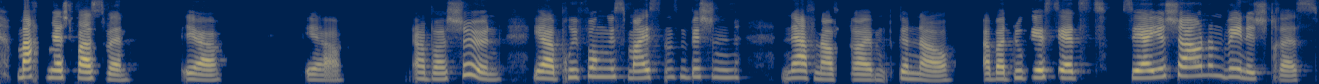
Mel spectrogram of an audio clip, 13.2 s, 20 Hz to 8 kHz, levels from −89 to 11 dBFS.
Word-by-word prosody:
macht 280 +1 +6
mehr 255 -1 +5
Spaß, 230 -3 +4
wenn. 185 -2 -1 0.5
Ja, 185 -3 +1 0.8
ja, 190 -1 -6 0.7
aber 215 -2 -3
schön. 215 - -2 0.3
Ja, 230 -2 +4
Prüfung 275 +4 -4
ist 285 -2 -9
meistens 260 +3 -2
'n 280 - -12
bisschen 275 -2 -8 0.4
nervenaufreibend, 195 -7 -1
genau. 180 -7 -2 0.3
Aber 215 +1 +1
du 255 +4 -7
gehst 265 +1 +2
jetzt 245 0 0
Serie 255 +3 +4
schauen 325 +2 +3
und 325 -4 -9
wenig 245 -7 +1
Stress. 170 0 -7
245 Hz, 115 wpm, -23 LUFS, 205-275 Hz, 0.8 s, macht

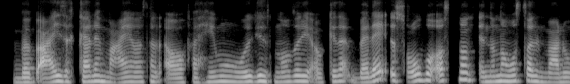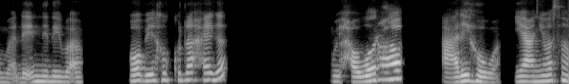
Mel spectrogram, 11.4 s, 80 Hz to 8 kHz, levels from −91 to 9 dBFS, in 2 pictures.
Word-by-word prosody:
بابقى 160 0 +1
عايزة 185 +4 +1
أتكلّم 180 +1 -1
معاه 160 +2 -4
مثلًا 170 0 -6
أو 150 -1 -3
أفَهّمه 170 +4 -4
وِجهة 180 +3 0
نظري 180 +2 -2
أو - - -6
كده 185 +5 -3
بالاقي 205 +10 -1
صعوبة 205 +4 -1
أصلًا 235 +4 -3
إن 175 +1 -4
أنا 190 +2 0
أوَصّل 195 +1 -1
المعلومة 160 -2 -4
لإن 180 +4 -1
ليه 180 -1 -1
بقى؟ 170 -1 -2 0.5
هو 215 +1 +5
بياخد 215 +3 0
كل 230 +1 -1
حاجة 245 +6 0 1.0
ويحوّرها 200 +9 +6 0.4
عليه 165 +5 +4
هو، 170 -5 +1
يعني 185 +1 +3
مثلًا 210 +1 +1
185 Hz, 160 wpm, -22 LUFS, 170-205 Hz, 1.0 s, ويحوّرها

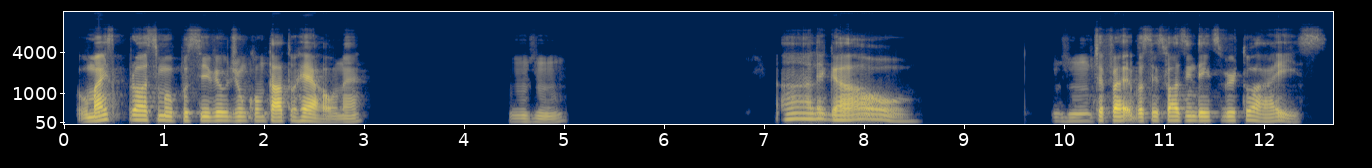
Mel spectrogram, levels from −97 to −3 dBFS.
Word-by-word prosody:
O 105 - -6
mais 135 +8 +5
próximo 150 -3 +1
possível 130 0 -1
de 125 0 -5
um 130 - -1
contato 125 -2 +1
real, 115 -7 +2
né. 95 +3 -7 1.5
Uhum. 95 +1 -11 2.1
Ah, 180 +2 -3
legal. 105 - 0 1.4
Uhum. 115 0 -9
Você 130 - +1
faz 130 - +5
vocês 120 +1 -2
fazem 135 0 +2
dates 130 -1 0
virtuais. 130 -7 -4
125 Hz, 90 wpm, -22 LUFS, 110-135 Hz, 2.1 s, mais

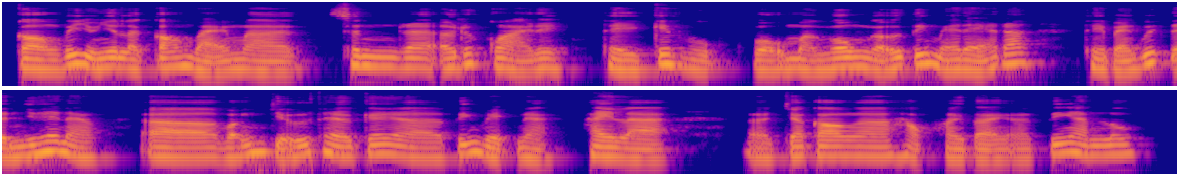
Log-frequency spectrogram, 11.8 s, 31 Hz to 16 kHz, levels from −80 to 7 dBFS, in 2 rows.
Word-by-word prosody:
Còn 115 -2 +4
ví 160 +6 +3
dụ 145 - +3
như 130 +2 +3
là 125 -3 +1
con 130 +4 +1
bạn 100 0 +1
mà 100 -3 0 0.2
sinh 140 -3 0
ra 130 -1 +1
ở 125 0 0
nước 170 +3 -2
ngoài 115 -6 +1
đi, 120 +1 -2 0.2
thì 110 -3 -1
cái 165 - +3
vụt 110 -5 -5 0.2
vụ 110 -1 0
mà 120 0 -1
ngôn 130 +5 +2
ngữ 120 +3 +2
tiếng 165 +2 +3
mẹ 115 -7 0
đẻ 110 -3 +1
đó, 170 +2 +1 0.3
thì 120 -4 -2
bạn 105 -1 +1
quyết 180 +2 +1
định 115 +1 +1
như 135 - +1
thế 175 +3 +4
nào? 115 -7 -2
Ờ, 115 -1 +4
vẫn 120 +8 0
giữ 130 - +1
theo 135 -7 +2
cái, 140 +2 0
ờ, 115 -4 0
tiếng 150 +3 +1
Việt - - -2
nè, 105 -3 -3 0.2
hay 120 -2 +3
là, 100 -3 +1 0.4
ờ, 110 - -4
cho 125 +2 0
con, 125 0 +4
a, 120 -1 0
học 120 -5 -3
hoàn 105 -2 -3
toàn, 100 0 0
à, 100 0 -5
tiếng 150 +3 +1
Anh 135 -4 0
luôn? 140 +1 -3
120 Hz, 275 wpm, -21 LUFS, 110-135 Hz, 0.4 s, Còn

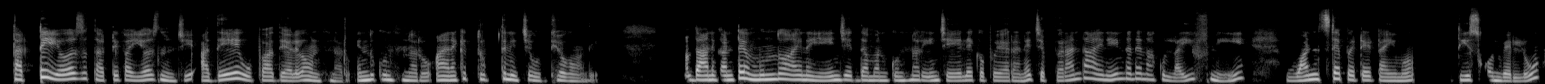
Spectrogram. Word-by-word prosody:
30 230 +9 +4
years, 250 +4 +3
35 200 -1 -3
years 220 +2 0
నుంచి 170 +4 -4 0.2
అదే 200 +7 +2 0.2
ఉపాధ్యాయులుగా 180 0 -2
ఉంటున్నారు. 160 -3 -7
ఎందుకు 210 +3 +3
ఉంటున్నారు? 190 -4 -1
ఆయనకి 200 +5 +2
తృప్తినిచ్చే 220 -2 0
ఉద్యోగం 165 0 -4
అది. - - -14 1.0
దానికంటే 210 +4 +4 0.2
ముందు 230 +3 +6
ఆయన 215 -1 +3 0.2
ఏం 190 +3 +3
జెద్దాం 195 -2 -1
అనుకుంటున్నారు. 185 +2 -1
ఏం 195 - +2
చేయలేకపోయారు 175 -1 -4
అనేది 205 +6 -3
చెప్పారు. 175 +1 -5
అంటే 255 +5 -2
ఆయన 225 -3 0
ఏంటంటే 260 +1 -2
నాకు 215 0 -6
లైఫ్‌ని 190 -3 -4 0.7
'one 205 +6 +5
step 265 -4 +2
at 200 - -4
a - - -2
time' 170 -1 -2 0.6
తీసుకొని 200 -2 0
వెళ్ళు. 160 +5 -2
195 Hz, 140 wpm, -24 LUFS, 180-220 Hz, 1.0 s, ముందు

